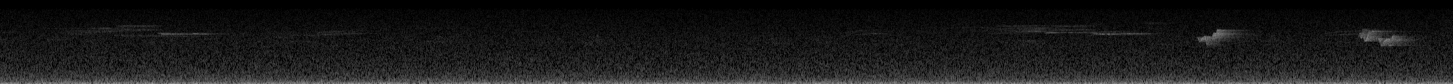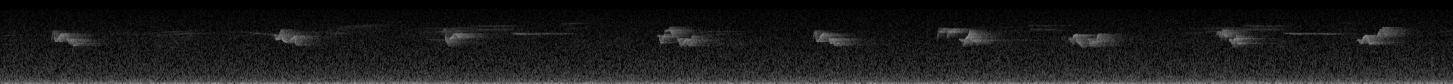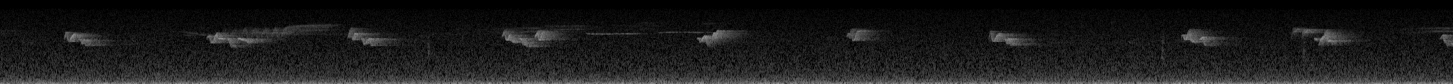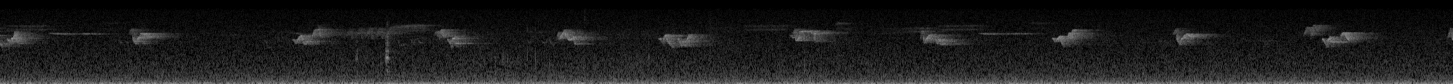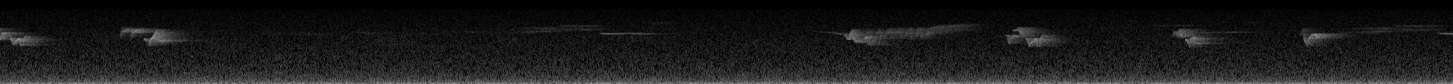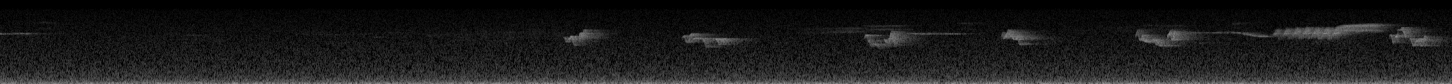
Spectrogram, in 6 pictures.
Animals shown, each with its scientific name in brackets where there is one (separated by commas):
Red-eyed Vireo (Vireo olivaceus), Black-throated Blue Warbler (Setophaga caerulescens), Black-throated Green Warbler (Setophaga virens)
